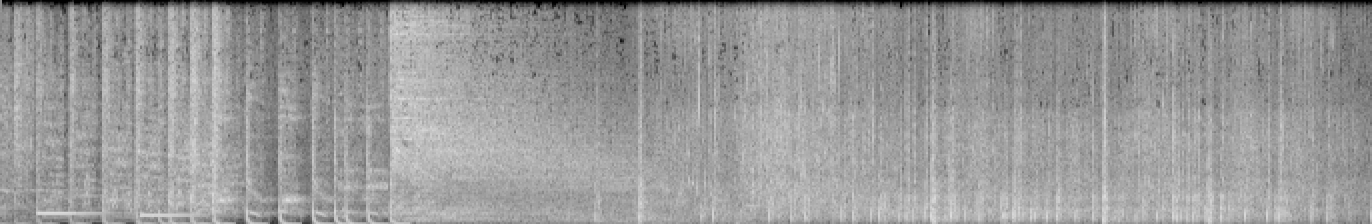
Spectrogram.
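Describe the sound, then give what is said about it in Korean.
Fireworks at a night-time fireworks festival on Pattaya beach, Thailand, go off in a rapid, loud volley of booming bursts with a couple of whistles, then settle into a dense, continuous crackling and popping that carries on with no voices. “오늘은 불꽃놀이 축제가 있는 날. 아, 불꽃놀이 너무나 아름답습니다.”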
